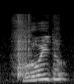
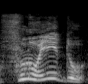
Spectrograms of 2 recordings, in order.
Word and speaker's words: fluido: sílaba fui retomo aqui o fluido é diferente fluído o fluido três sílabas fluido duas sílabas fluido três sílabas olha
